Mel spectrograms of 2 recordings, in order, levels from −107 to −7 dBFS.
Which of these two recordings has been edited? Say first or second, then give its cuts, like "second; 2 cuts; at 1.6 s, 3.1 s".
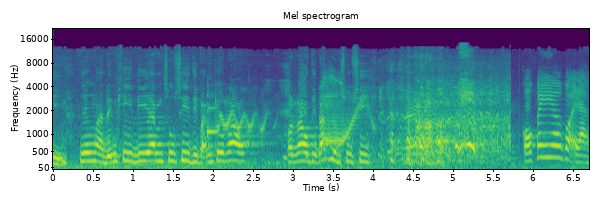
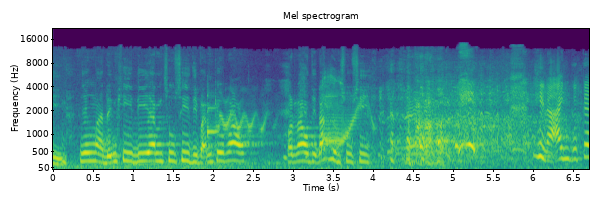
first; 1 cut; at 5.7 s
